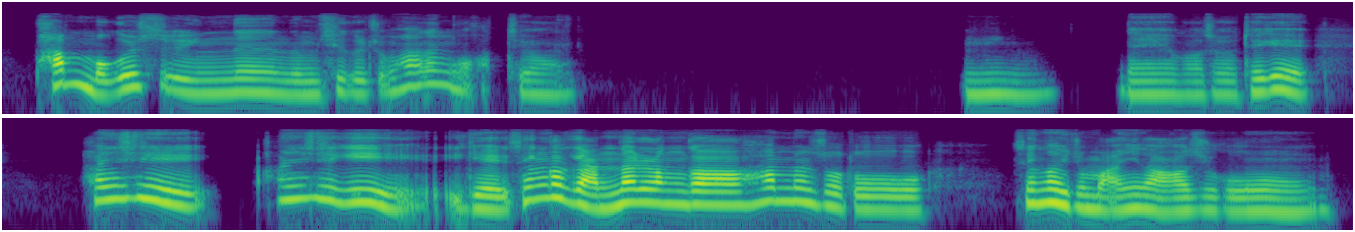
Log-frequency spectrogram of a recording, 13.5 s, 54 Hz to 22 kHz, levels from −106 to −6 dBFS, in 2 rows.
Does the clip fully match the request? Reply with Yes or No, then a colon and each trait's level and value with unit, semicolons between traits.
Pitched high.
No: medium, 180 Hz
